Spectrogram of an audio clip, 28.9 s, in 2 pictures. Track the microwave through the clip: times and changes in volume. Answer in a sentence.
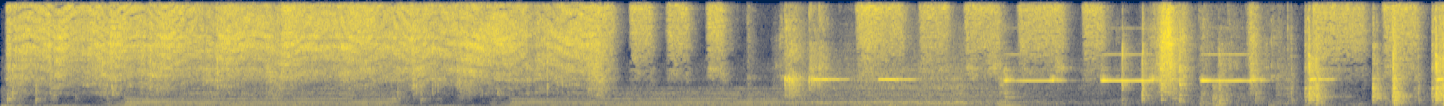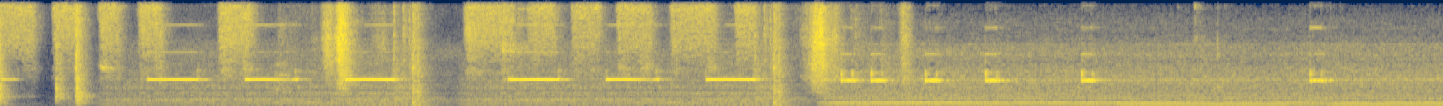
The microwave can be heard from 0.0 to 28.8 s, getting louder.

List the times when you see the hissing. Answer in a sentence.
You can hear the hissing from 0.1 to 23.6 s.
